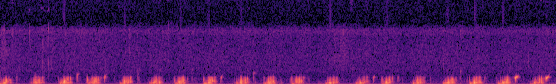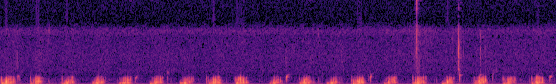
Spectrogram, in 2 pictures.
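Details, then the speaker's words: Dryer vent on the roof, incorrect vent type: rapid, steady bubbling gurgle about three pulses a second over the muffled dryer drum, from standing water in the vent sending moisture back so clothes don't fully dry. "hopefully you can hear the gurgling and the muffled sound of the dryer spinning there is standing water in here and that's why moisture is coming back into the dryer and it's not fully drying"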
